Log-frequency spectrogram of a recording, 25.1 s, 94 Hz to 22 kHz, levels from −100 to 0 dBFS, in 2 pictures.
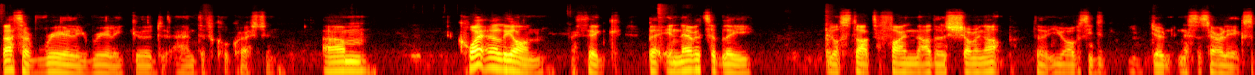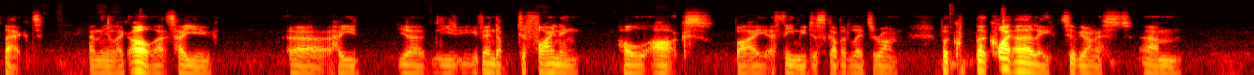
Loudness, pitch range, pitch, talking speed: -26 LUFS, 95-115 Hz, 100 Hz, 155 wpm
